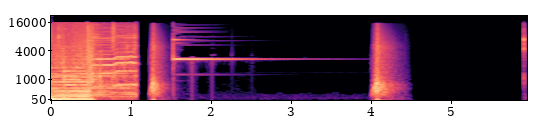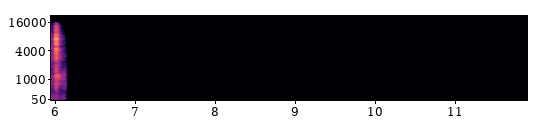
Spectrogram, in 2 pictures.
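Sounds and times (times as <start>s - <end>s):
background music: 0.0s - 1.1s
high chime ding: 1.5s - 3.8s.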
